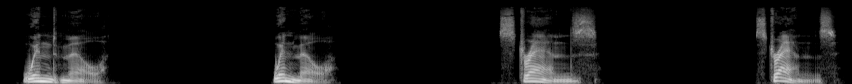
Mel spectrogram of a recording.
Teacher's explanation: in the first two words the D can be dropped again especially in relaxed or conversational speech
